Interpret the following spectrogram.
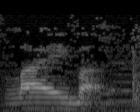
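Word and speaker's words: לילה: Now that shava under the yod is silent, but if you're not careful, you'll make it vocalized because of the yod, because it's hard to come out of the yod to the lamed. So it's Lila.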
